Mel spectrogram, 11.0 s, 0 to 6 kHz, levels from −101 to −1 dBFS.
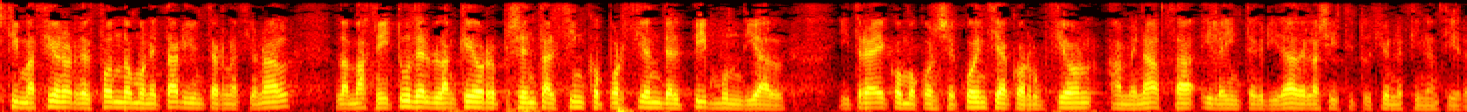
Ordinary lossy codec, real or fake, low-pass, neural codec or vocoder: none; real; 5.4 kHz; none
